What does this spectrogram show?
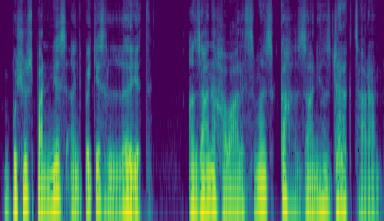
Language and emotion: Kashmiri, fearful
